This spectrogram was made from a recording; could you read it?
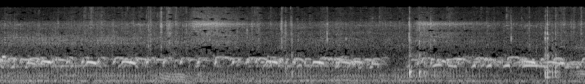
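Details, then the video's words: Zebra doves cooing at a local perkutut song contest in Baratan village, Boyolali, Central Java, Indonesia: a continuous chorus of rolling, bubbling coos from many caged birds, with faint crowd noise and occasional clicks. "Lomba Perkutut lokal"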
